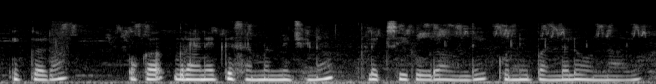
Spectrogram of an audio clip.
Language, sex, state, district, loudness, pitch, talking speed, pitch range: Telugu, female, Telangana, Mahabubabad, -17 LUFS, 220 Hz, 90 wpm, 210-235 Hz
